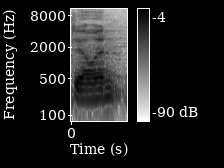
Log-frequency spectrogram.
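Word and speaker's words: Dillon: Pronounced Dylan.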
